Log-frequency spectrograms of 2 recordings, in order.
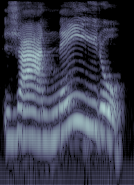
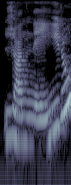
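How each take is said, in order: First: "Janeiro" said very slowly and louder as ja-nei-ro; split into syllables. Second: Said in the usual way. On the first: Shown as a demonstration. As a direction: sound out "Janeiro" in three clear beats. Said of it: "observem que eu fiz a pronúncia de três sílabas". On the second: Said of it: "Eu fiz a minha separação silábica".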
